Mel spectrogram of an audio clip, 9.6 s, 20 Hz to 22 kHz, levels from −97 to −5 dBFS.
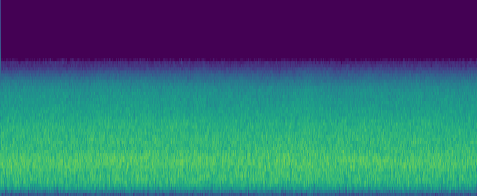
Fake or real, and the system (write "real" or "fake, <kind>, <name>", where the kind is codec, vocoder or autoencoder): real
